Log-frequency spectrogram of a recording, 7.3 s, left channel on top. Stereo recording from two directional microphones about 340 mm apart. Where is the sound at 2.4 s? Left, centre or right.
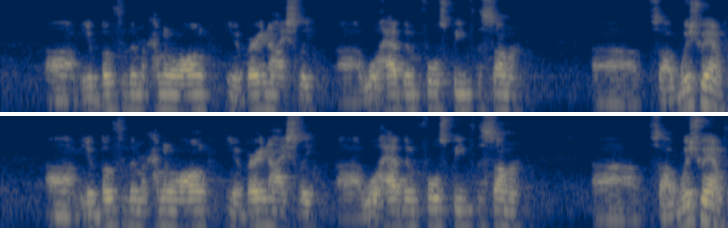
Centre.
